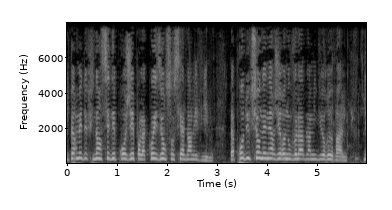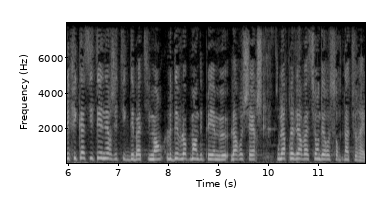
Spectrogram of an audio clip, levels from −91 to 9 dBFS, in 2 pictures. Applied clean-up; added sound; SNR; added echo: neural separator model SepFormer DNS4.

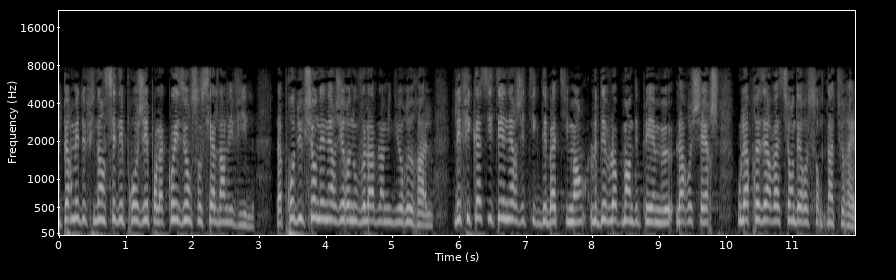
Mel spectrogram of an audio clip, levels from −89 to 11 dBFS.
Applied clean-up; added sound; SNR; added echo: none; none; none; none.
